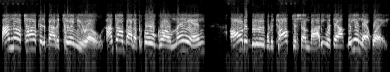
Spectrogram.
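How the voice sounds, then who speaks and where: Fired up guy calling in, high voice, sounds like an old phone line. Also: big pitch swings, normal speed, no echo. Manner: blunt, heated, repetitive. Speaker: caller. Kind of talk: casual call-in chat.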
